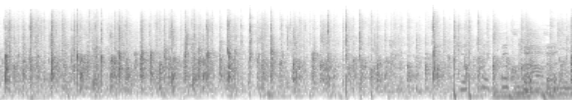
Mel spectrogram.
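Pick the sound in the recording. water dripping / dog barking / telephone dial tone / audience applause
audience applause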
